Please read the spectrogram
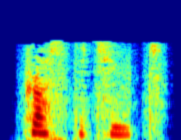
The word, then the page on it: prostitute: ‘prɒstı,tu:t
